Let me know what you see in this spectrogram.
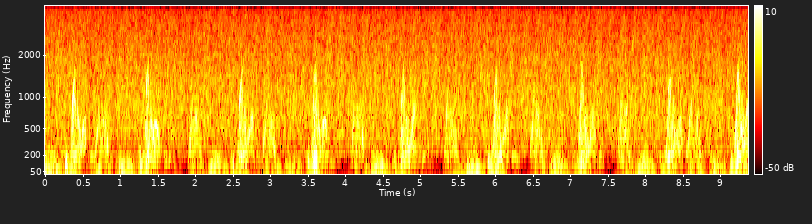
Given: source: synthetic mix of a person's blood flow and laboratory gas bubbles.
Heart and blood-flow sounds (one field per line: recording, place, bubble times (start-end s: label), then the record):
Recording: Doppler ultrasound of blood flow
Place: precordium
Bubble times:
no bubbles
From the record:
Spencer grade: 0 (complete lack of bubble signals)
